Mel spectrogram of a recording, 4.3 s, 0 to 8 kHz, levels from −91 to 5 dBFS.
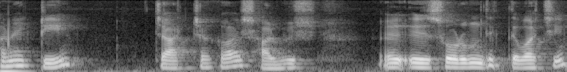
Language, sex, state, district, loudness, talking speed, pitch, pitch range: Bengali, male, West Bengal, Purulia, -15 LUFS, 140 wpm, 135 Hz, 125-155 Hz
